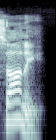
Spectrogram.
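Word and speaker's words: Sunny: Sonni was paired with Nashu yelled, "Hurry up, Mommy. You're kind of slow. Let's get air." Sonnie almost lost it. It's not Mommy, it's Sani. How can you get both syllables wrong when there are only two?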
